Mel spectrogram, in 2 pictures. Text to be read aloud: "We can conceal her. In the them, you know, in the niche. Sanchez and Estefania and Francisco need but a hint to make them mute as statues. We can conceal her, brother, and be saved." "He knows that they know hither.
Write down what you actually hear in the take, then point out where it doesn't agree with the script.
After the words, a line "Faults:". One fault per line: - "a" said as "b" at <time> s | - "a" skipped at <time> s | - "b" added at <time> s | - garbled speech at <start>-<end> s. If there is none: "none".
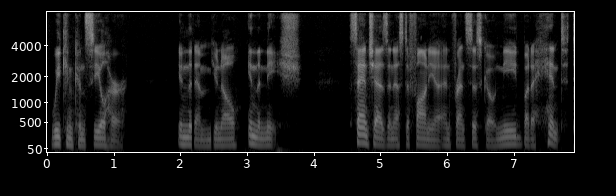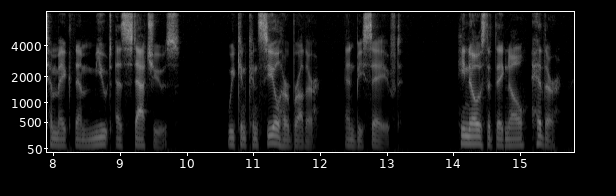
"We can conceal her. In the them, you know, in the niche. Sanchez and Estefania and Francisco need but a hint to make them mute as statues. We can conceal her, brother, and be saved." "He knows that they know hither.
Faults:
none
